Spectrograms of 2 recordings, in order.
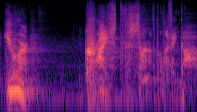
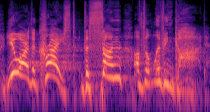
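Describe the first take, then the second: First: Hushed whisper. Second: Bold proclamation. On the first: Shown as a demonstration. Preacher repeating Peter's confession as a soft whisper. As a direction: whisper it softly. Quiet retake of Peter's words. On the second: Retold or imitated. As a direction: proclaim it with full conviction. Peter's confident declaration.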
